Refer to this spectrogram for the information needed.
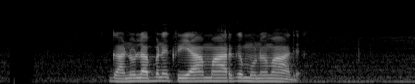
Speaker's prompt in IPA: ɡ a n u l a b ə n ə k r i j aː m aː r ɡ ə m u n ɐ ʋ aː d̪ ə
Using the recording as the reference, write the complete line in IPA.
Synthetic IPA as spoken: ɡ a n u l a b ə n ə k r i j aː m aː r ɡ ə m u n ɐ ʋ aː d̪ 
